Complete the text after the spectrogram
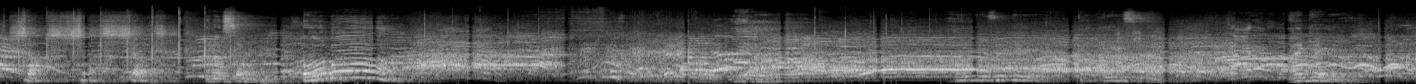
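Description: A man sings loudly into a microphone over a live band.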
